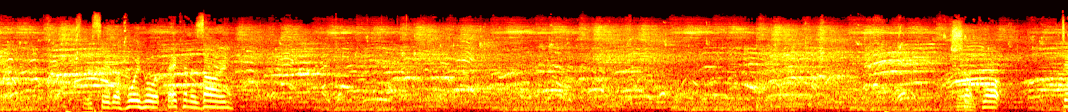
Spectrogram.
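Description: Sneakers squeak sharply on a hardwood court in an echoing hall.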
